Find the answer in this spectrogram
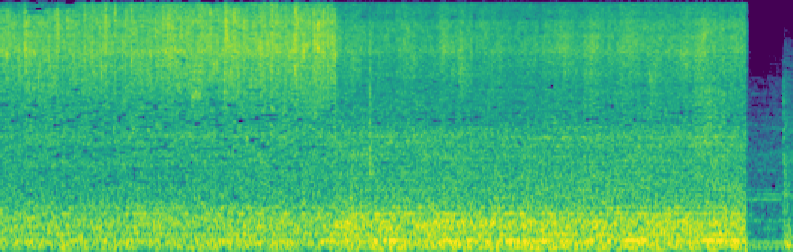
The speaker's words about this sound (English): I'm turning this water on for a second. Well, you'll burn me up.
